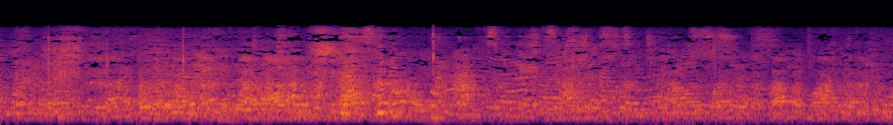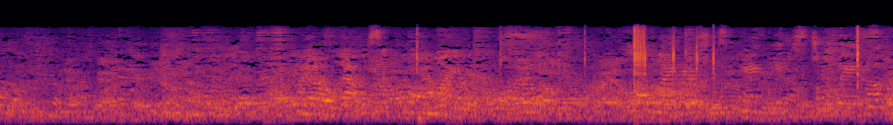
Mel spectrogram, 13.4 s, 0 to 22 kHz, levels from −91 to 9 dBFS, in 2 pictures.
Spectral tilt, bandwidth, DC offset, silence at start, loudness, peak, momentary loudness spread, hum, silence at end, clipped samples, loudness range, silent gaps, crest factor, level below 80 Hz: -2.5 dB/octave; 11 kHz; under 0.1%; 0 s; -26 LUFS; 0 dBFS; 8 LU; none; 0 s; under 0.1%; 6 LU; none; 26 dB; -64 dBFS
